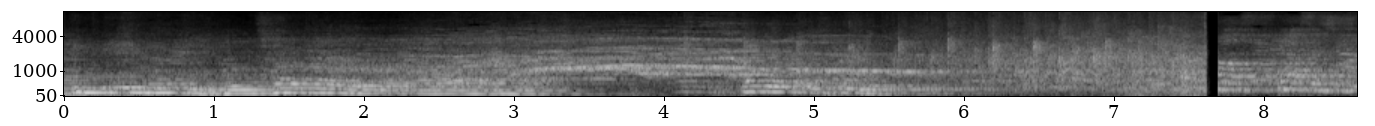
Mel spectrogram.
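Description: A young man sings loudly into a microphone through loudspeakers.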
